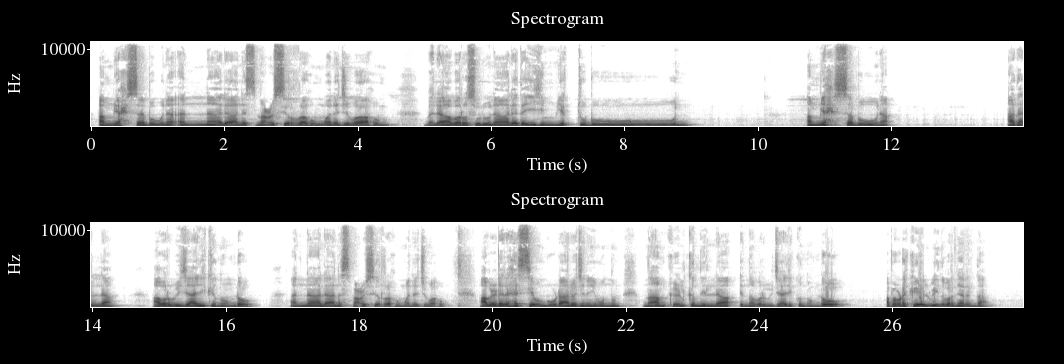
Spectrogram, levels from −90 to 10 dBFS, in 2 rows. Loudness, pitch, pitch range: -19 LUFS, 120 Hz, 110-140 Hz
